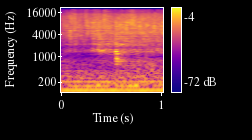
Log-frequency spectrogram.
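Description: Whole cloves frying in hot oil for pilau, a steady close sizzle with small pops and crackles, heard alone.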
